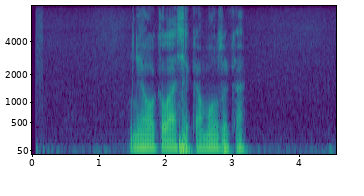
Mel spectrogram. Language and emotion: Russian, neutral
